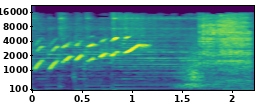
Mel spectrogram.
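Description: Comedy background music with a cartoon-style sound effect: a quick run of short pitched blips over the first second, each one rising and the run climbing step by step higher, then a swelling whoosh near the end.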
